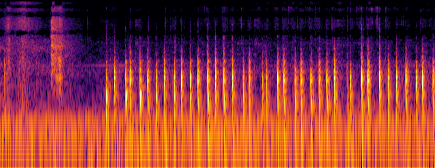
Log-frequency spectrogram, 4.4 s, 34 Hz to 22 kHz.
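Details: Turbo Honda Civic engine torn down after rod knock at about 12 psi boost, suspected from overly rich tuning: sharp metallic clacks about three a second as the rod is rocked by hand; worn rod bearing play, heat-discoloured bearings.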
